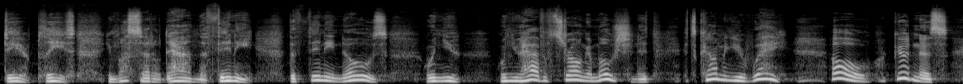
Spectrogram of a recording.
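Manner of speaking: put-on gentle old man. GM voices man calming woman.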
